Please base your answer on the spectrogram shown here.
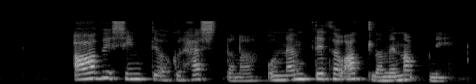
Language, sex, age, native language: Icelandic, female, 14, Icelandic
